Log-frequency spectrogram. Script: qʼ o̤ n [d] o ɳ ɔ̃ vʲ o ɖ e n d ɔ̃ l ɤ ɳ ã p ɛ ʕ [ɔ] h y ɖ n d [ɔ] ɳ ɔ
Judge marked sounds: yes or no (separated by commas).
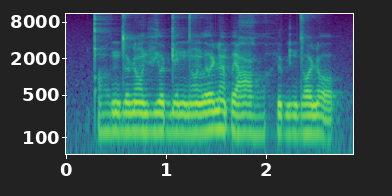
yes, no, yes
